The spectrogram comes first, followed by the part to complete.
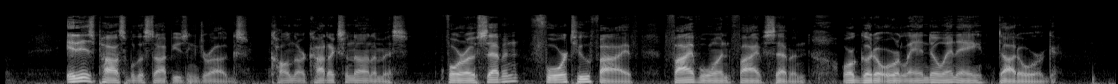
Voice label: Male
